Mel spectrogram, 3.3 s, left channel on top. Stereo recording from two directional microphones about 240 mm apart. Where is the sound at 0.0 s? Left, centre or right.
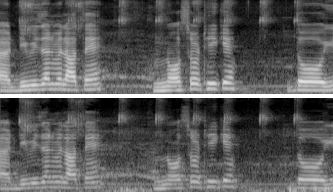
Left.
